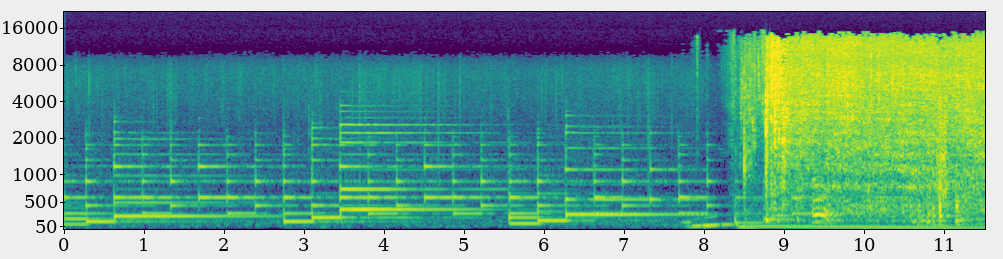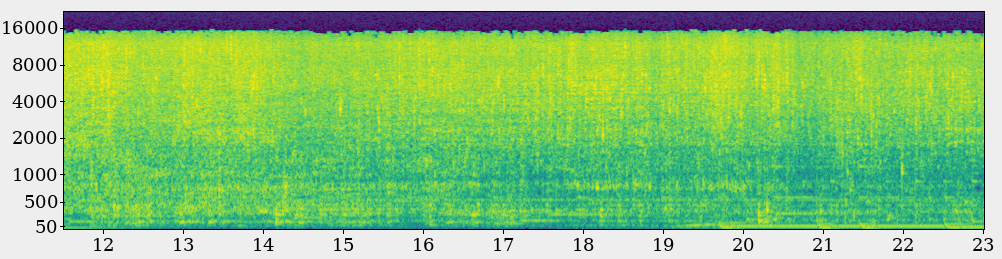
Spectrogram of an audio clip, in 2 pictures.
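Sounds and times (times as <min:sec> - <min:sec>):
water pouring through floor drain grate: 0:08.4 - 0:23.0.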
